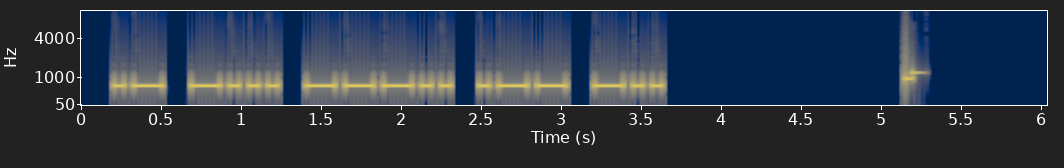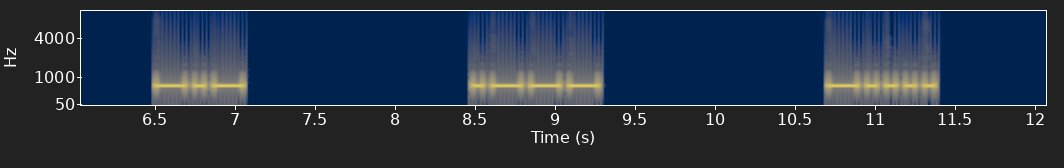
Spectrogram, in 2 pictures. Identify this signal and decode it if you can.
Morse code, heard as a keyed tone, about 20 wpm, spaced as for 11 wpm, 700 Hz. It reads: AB8WD KJ6
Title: USA Call Signs - 8x Character Spacing - 20wpm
